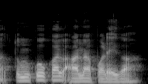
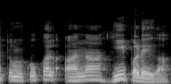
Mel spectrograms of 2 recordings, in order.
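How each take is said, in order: First: Said in the usual way. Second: "ही" stressed and drawn out; slow down and lean on ही in "आना ही पड़ेगा". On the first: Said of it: "बल लगाना". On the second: Shown as a demonstration. Teacher showing emphatic particle, stressed ही. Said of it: "ऐसे शब्द हैं जिससे बल".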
